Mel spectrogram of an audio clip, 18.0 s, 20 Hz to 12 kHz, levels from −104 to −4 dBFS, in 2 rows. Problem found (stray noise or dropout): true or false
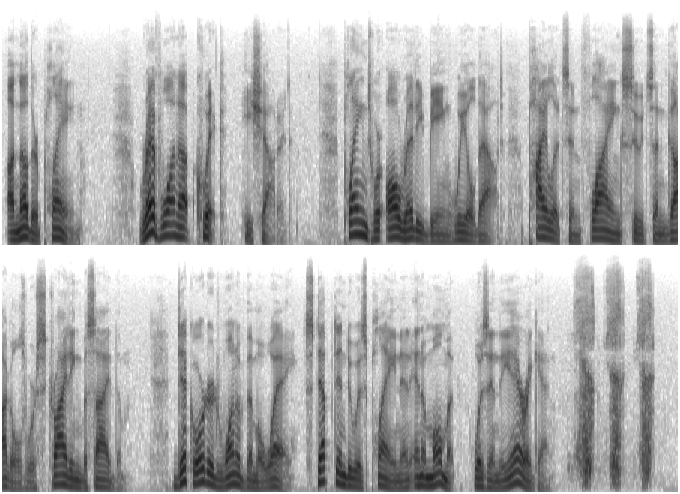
true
